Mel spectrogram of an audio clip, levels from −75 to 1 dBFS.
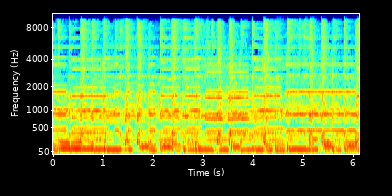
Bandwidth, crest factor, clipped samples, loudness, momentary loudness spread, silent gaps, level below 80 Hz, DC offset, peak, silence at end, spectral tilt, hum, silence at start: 10.5 kHz; 14 dB; under 0.1%; -13 LUFS; 2 LU; none; -26 dBFS; under 0.1%; 0 dBFS; 0 s; -4 dB/octave; none; 0 s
